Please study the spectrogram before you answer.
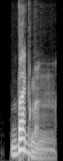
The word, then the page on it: bagman: British English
